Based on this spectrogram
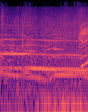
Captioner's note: cheering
